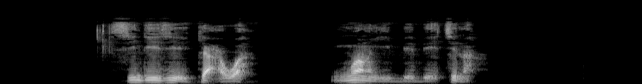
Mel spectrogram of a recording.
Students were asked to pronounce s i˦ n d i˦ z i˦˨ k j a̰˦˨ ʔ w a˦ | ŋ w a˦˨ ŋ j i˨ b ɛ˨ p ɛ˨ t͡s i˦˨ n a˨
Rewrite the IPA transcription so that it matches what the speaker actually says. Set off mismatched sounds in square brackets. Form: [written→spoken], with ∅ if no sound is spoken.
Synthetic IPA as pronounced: s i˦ n d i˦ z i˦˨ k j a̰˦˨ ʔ w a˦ | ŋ w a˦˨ ŋ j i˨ b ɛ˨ [p→b] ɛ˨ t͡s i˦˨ n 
